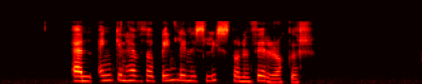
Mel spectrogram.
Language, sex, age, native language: Icelandic, female, 20-29, Icelandic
